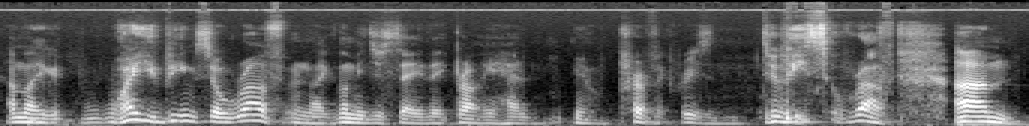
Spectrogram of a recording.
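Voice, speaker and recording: A man's voice: medium pitch, animated, moderate pace, husky. A middle-aged man, a guest on a podcast, telling a long story in a rambling, profane way and laughing between lines. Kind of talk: casual storytelling.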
